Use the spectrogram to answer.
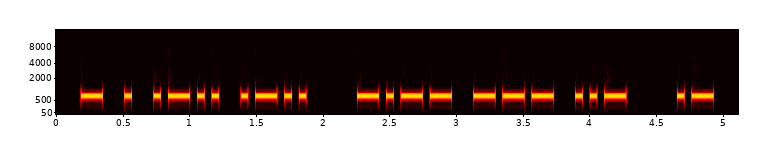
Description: Morse code, heard as a keyed tone, about 23 wpm, 700 Hz. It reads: TELL YOU A
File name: practice / 22wpm / Sentences with 3-Word Phrases - 22wpm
